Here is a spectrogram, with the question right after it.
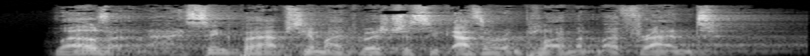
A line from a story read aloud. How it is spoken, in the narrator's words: he said, chuckling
